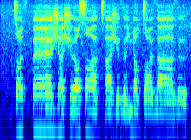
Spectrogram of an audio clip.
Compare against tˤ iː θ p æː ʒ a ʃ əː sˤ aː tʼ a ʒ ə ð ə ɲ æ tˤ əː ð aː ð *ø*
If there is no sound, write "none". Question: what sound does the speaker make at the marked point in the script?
ə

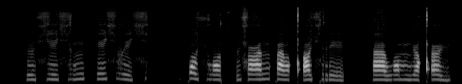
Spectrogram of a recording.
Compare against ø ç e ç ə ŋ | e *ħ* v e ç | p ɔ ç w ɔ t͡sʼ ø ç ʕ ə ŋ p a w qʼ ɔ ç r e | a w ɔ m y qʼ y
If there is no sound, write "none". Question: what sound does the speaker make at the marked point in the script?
ç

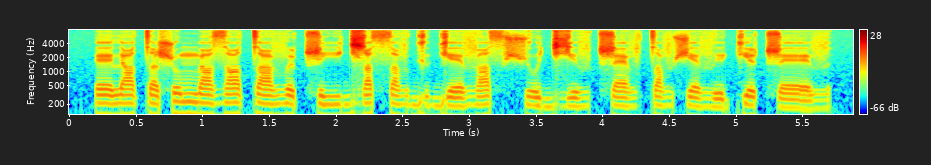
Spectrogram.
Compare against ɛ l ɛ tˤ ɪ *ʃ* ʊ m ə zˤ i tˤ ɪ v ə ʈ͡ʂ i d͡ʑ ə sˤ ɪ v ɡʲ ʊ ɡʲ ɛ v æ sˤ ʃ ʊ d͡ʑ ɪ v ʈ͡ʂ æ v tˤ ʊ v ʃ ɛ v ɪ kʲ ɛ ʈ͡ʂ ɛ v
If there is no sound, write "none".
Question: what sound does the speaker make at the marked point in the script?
ʂ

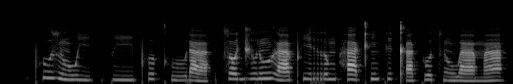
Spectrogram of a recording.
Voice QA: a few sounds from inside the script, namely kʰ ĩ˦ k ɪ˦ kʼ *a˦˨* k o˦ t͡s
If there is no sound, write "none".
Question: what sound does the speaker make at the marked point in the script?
a˨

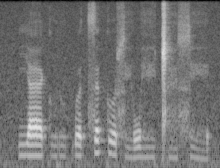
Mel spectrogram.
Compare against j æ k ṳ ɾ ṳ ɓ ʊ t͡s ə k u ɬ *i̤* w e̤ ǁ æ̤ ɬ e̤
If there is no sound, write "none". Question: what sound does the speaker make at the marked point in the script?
e̤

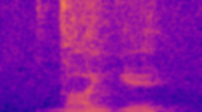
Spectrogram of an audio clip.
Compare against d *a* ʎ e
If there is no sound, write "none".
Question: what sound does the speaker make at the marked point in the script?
a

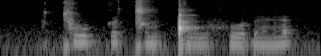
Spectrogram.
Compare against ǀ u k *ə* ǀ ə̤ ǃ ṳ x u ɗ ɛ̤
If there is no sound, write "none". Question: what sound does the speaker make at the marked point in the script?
ə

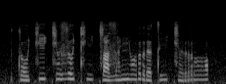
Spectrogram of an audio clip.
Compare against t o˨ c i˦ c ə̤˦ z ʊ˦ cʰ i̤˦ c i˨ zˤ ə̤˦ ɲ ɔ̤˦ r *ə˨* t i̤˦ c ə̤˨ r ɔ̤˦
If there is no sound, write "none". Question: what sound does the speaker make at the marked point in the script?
ə˨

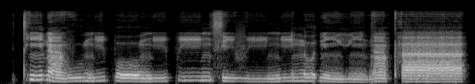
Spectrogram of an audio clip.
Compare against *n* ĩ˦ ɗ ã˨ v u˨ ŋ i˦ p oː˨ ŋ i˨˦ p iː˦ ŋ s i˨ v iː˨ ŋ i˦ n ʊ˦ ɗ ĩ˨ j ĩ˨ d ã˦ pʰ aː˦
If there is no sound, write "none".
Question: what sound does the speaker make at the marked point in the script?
tʰ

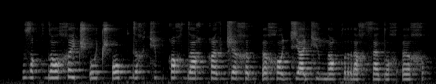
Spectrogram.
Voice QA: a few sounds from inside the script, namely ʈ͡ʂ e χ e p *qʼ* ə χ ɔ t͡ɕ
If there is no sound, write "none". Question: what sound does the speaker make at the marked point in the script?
ʔ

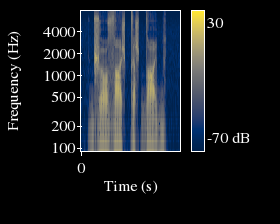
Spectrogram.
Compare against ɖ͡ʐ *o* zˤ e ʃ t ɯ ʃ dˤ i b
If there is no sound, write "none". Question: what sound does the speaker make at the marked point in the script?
o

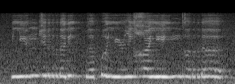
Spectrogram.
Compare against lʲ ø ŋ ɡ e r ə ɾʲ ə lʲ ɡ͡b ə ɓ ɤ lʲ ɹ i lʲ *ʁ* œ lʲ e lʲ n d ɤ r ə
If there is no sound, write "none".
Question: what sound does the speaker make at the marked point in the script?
ʁ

